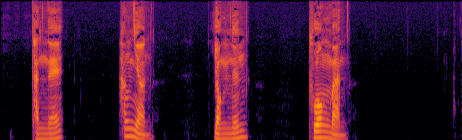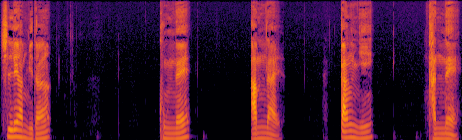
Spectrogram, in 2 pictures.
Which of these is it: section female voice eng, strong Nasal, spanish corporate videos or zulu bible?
strong Nasal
